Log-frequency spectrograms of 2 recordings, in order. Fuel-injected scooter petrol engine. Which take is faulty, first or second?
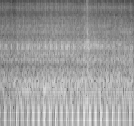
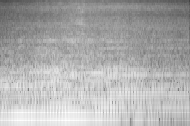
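second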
